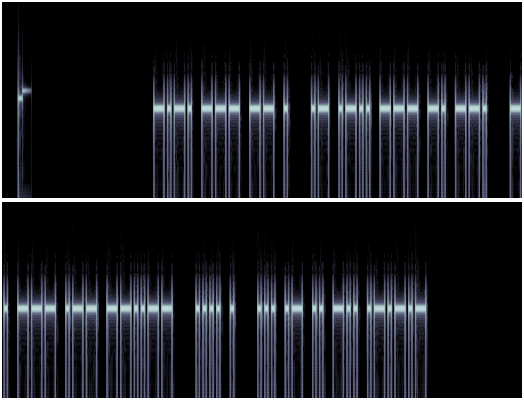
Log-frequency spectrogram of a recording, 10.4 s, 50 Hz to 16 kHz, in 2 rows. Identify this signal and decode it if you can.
Morse code, heard as a keyed tone, about 34 wpm, 700 Hz. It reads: COME ALONG NOW, HE SAID.
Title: Sentences from Top 700 Words 35wpm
